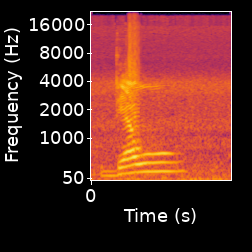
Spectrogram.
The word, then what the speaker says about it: द्यौ: फिर बोलना है स्वर द्यौ। देखिए द्यौ लिखा, द के नीचे या लगाएं। यौ, या में औ की पाइए तो औ नहीं बोल कर औ बोलेंगे, द्यौ।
